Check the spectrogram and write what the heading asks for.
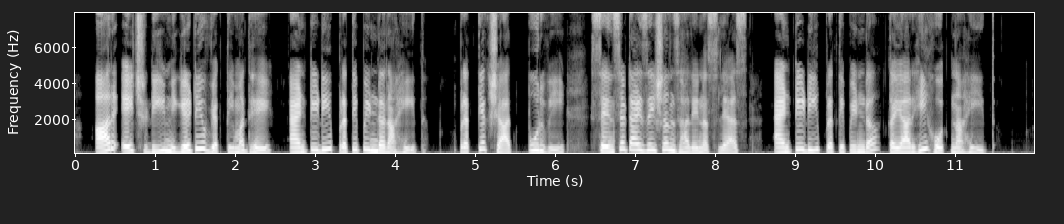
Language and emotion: Marathi, neutral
